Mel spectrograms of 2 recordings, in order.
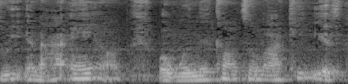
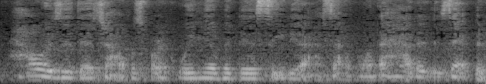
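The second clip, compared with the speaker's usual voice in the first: retold incredulous questioning; 6 semitones higher, faster than usual. Quotes herself questioning the staff.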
